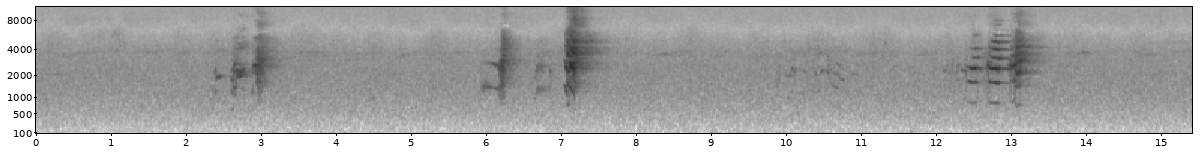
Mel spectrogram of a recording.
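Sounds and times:
faint background noise: 0.0s - 15.4s
imperial amazon giving loud grating squawks: 12.3s - 13.4s.

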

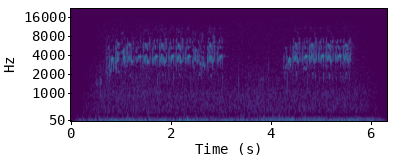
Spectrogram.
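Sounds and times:
greater yellow finch: 0.6s - 3.1s, 4.2s - 5.7s.

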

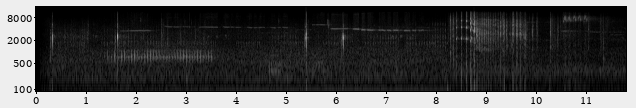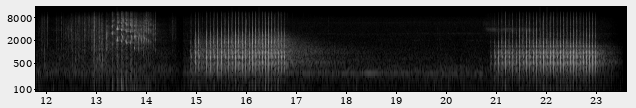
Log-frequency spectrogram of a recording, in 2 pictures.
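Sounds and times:
black-backed woodpecker: 0.3s - 14.3s, 14.9s - 17.2s, 20.8s - 23.5s.

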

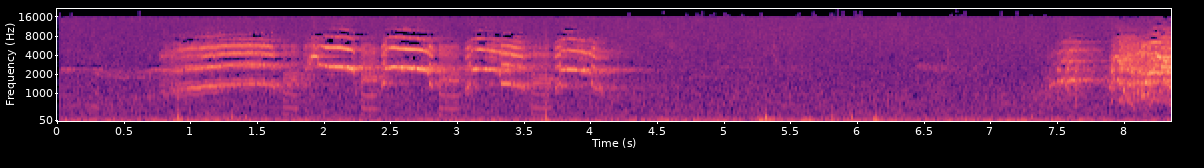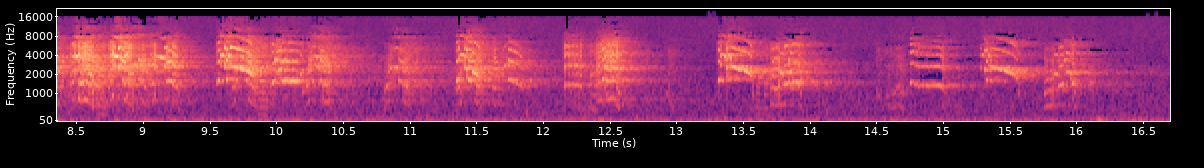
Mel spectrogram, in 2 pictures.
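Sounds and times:
Tucuman parrot calling: 0.8s - 4.3s, 7.4s - 16.3s.

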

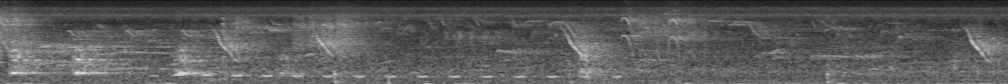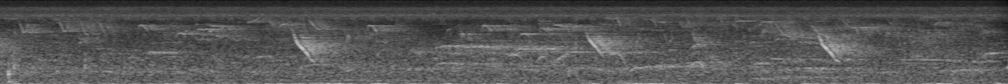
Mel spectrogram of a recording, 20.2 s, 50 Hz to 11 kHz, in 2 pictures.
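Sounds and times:
female fulvous-breasted woodpecker contact calls in a tall tree in riverine forest: 0.0s - 7.0s
forest hiss: 0.0s - 20.1s.

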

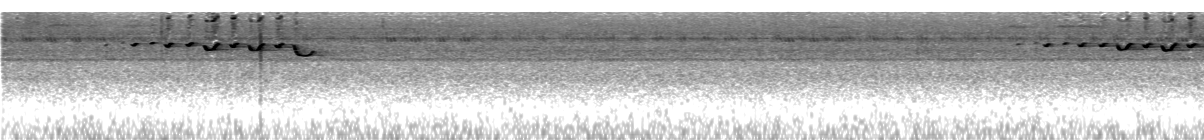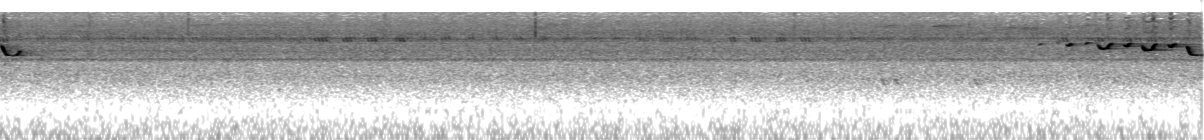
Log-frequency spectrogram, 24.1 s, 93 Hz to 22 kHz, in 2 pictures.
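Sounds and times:
lesser cuckooshrike calling: 1.3s - 3.3s, 10.2s - 12.5s, 22.1s - 24.0s.

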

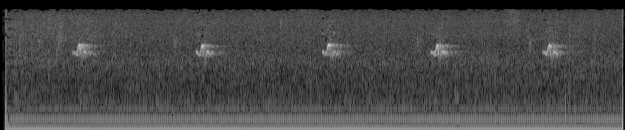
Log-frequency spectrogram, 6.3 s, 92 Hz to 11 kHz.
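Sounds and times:
groove-billed toucanet calling: 0.7s - 1.1s, 1.8s - 2.4s, 3.2s - 5.8s.

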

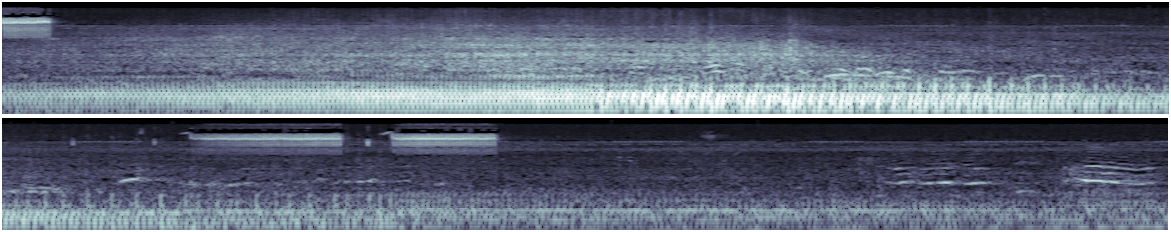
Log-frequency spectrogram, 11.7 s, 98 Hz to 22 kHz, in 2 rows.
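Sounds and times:
yellow-browed sparrow giving dry insect-like buzzes: 0.0s - 10.8s
low background hum: 3.8s - 11.6s.

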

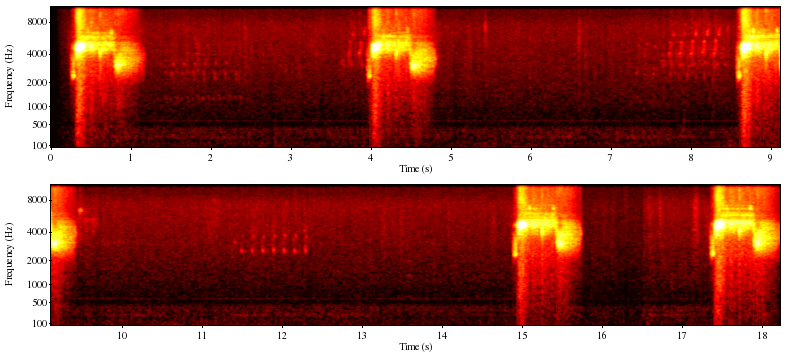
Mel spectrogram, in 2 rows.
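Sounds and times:
sharp-tailed sparrow: 0.2s - 2.5s, 3.6s - 4.9s, 7.2s - 9.8s, 11.3s - 12.4s, 14.9s - 15.8s, 17.4s - 18.2s.

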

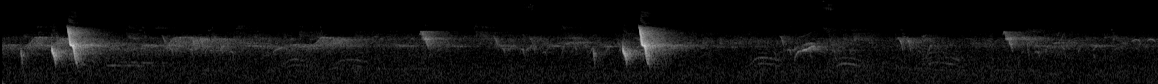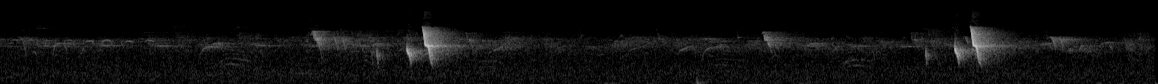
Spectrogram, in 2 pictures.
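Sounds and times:
white-browed robin calling: 0.0s - 23.1s.

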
